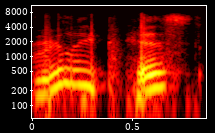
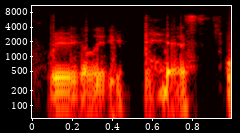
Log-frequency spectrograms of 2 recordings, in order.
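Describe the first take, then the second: First: "really pissed" pitched up high in disbelief; can you believe someone said this; mock-incredulous repeat; incredulous quote. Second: "Really pissed" dropped low and breathed out under the breath; muttered aside, savouring the words; low whispered echo; whispered repeat. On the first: Mocks the phrase as technical term. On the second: Acted. Repeats the phrase to himself.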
